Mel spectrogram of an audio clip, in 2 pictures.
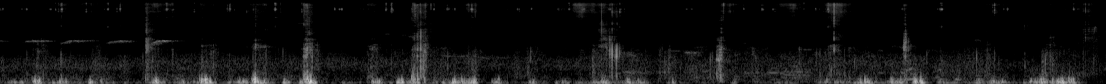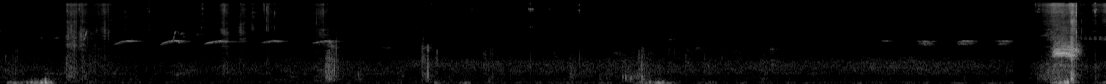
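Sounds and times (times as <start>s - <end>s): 
skylark chirping outdoors: 0.0s - 14.5s, 19.9s - 22.1s
crunching footsteps: 0.0s - 18.9s
crow calling outdoors: 21.4s - 22.1s.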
